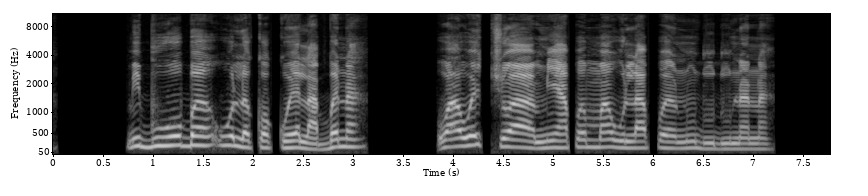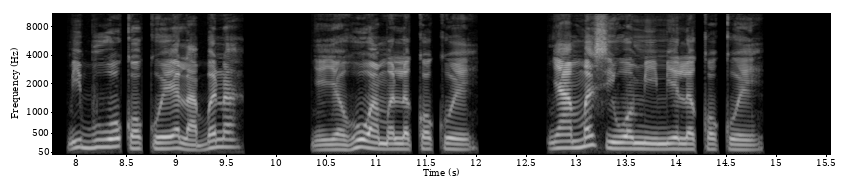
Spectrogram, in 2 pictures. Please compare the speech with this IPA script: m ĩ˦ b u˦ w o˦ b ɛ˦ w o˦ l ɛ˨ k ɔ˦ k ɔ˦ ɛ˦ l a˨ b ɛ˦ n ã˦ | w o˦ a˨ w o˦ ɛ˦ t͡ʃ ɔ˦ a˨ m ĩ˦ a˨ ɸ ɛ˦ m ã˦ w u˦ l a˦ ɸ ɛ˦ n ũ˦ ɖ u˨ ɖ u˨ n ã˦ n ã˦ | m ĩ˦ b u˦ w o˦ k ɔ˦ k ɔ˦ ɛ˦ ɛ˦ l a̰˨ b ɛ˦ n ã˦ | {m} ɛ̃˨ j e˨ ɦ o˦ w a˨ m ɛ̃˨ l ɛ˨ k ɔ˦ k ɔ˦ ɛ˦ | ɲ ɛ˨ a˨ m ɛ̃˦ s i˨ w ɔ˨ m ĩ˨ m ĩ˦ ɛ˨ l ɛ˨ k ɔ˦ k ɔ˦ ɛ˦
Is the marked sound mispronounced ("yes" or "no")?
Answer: yes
